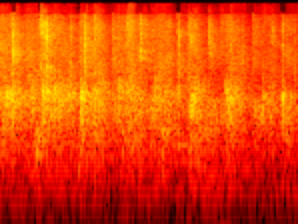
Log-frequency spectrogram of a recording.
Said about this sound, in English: Now you may clap.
